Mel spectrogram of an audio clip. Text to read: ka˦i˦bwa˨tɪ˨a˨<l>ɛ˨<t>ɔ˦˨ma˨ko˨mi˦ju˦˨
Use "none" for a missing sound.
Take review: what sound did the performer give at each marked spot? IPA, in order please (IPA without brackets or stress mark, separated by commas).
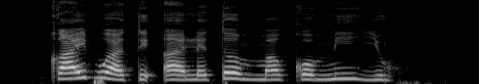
l, t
